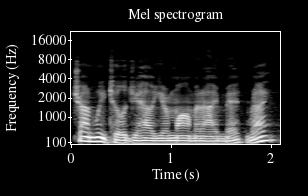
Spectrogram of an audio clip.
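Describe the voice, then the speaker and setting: A man's voice: low voice, sing-song, a little fast. An actor playing a menacing, controlling middle-aged father in an audio horror drama, with a folksy, coaxing, domineering manner. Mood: wistful, haunted.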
